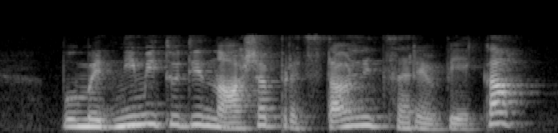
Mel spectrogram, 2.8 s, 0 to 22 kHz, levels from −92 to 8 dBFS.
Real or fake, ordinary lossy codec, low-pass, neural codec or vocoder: real; none; 7.2 kHz; none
